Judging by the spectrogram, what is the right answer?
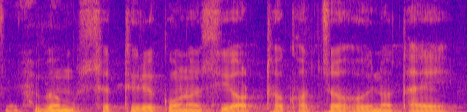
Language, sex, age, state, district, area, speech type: Odia, male, 18-30, Odisha, Ganjam, urban, spontaneous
